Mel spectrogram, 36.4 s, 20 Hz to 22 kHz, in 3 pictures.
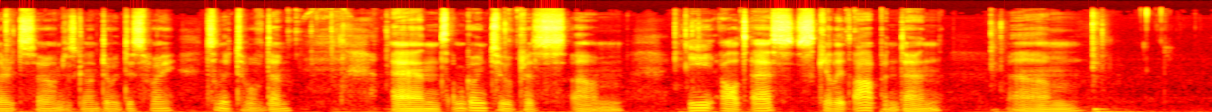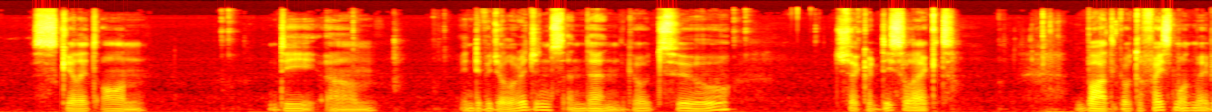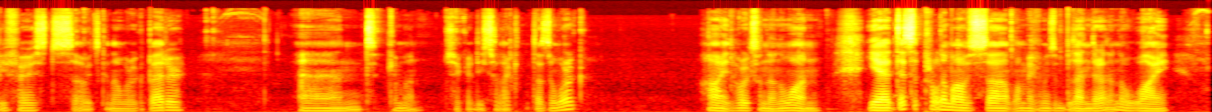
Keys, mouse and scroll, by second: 0.0 ctrl+b, 3.4-3.7 scroll down 2, 3.7 shift+middle click, 3.9-5.0 shift+scroll up 3, 5.1 e, 7.1 alt+s, 10.0 s, 14.8-15.7 scroll down 2, 16.3 shift+middle click, 17.1-17.8 scroll up 2, 19.5 click, 21.9 middle click, 22.5 scroll up 1, 22.7 ctrl+z, 23.2 Tab, 25.1 click, 28.0 click, 29.5 middle click, 30.1-31.0 scroll down 2, 31.7 shift+middle click, 32.5 shift+middle click, 33.2 shift+middle click, 34.1 middle click, 34.8 shift+middle click, 35.7 alt+click.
